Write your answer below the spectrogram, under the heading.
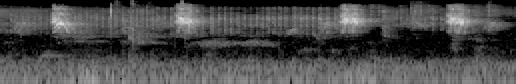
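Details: Chirping house sparrow at a PVC pipe nest: four loud, sharp chirps spaced roughly one to one and a half seconds apart, with a faint low hum throughout.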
